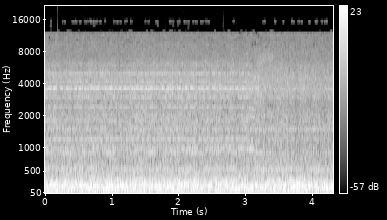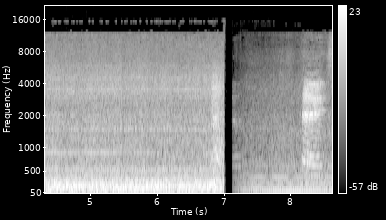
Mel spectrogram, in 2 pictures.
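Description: Airliner cabin noise from a passenger seat: the jet's engines and airflow make a loud, steady roar with a deep rumble and a steady hum. It cuts off suddenly about seven seconds in, giving way to a much quieter steady low hum.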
